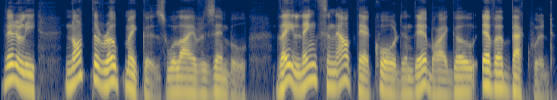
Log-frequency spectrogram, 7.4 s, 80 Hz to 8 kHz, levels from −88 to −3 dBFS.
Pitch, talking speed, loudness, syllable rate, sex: 130 Hz, 145 wpm, -18 LUFS, 4.4 syllables/s, male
